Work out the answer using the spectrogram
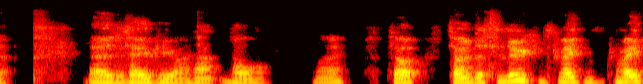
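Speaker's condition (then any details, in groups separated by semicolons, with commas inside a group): Cerebral palsy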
